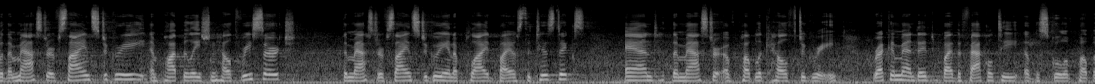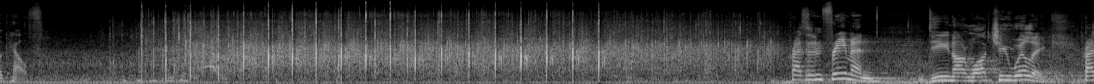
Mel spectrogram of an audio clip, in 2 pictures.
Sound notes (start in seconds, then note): 12.0 applause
